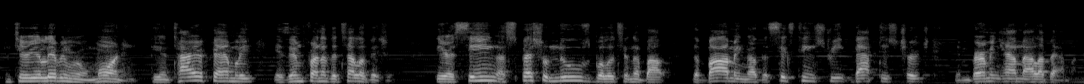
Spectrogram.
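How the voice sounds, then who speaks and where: A man reading scripted screenplay directions as narration, in a husky voice. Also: mid-range voice, animated, a little fast, a bit bright. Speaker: stage directions reader. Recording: dull lo-fi room recording, faint music.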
